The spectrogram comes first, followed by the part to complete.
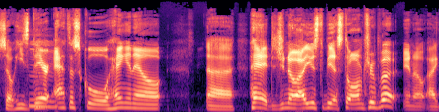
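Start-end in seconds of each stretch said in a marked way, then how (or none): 3.1-5.0 put-on British accent sliding into Australian accent. Imagining Finn as a combat instructor at the school, Finn voice, British turning Australian. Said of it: "I was starting with the British accent and then I went Australian".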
